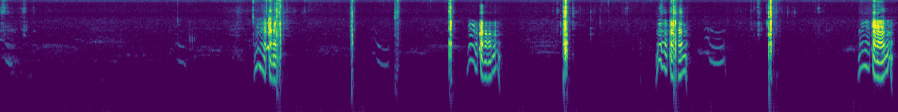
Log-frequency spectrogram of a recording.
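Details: A grey francolin (teetar) gives loud, harsh, grating call notes in bursts about a second apart, mixed with sharp clicking notes.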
